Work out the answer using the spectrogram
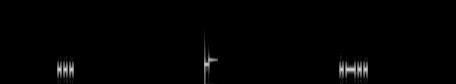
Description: Morse code, heard as a keyed tone, about 38 wpm, 700 Hz. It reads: S L
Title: Single Letters - Phonetic Pronunciation 40wpm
